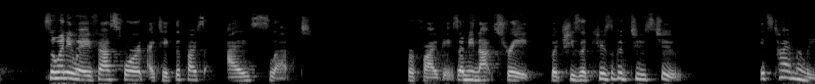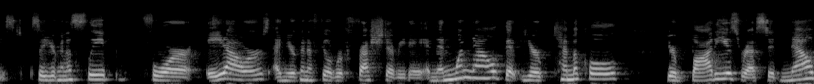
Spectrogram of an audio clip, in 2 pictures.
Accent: Philippines; You know, I'm Filipino. I'm an Asian child of a tiger mom.

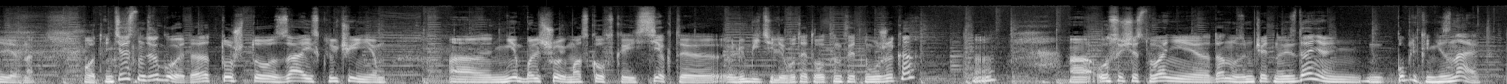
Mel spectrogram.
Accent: Riga, Latvia; moved away; ко мне на малую родину в город Ригу, столицу Латвии

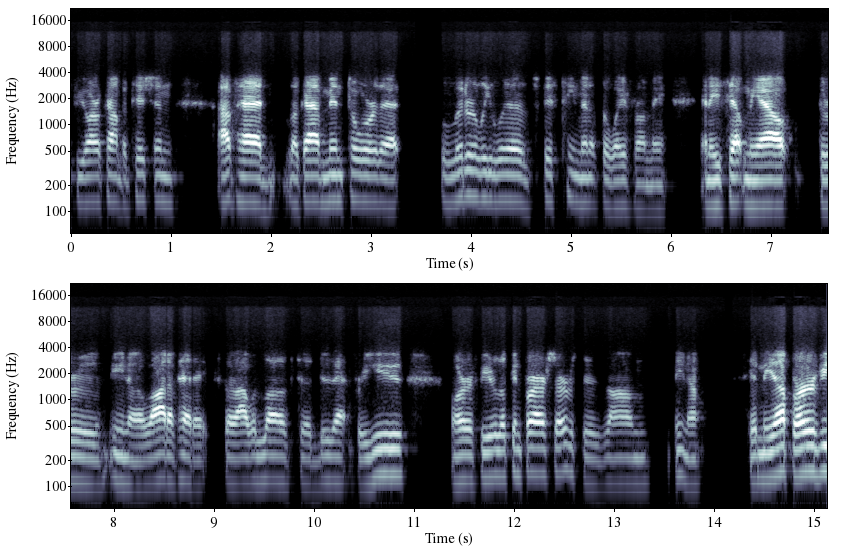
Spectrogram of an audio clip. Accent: Eastern North Carolina, United States; moved away as an adult; now in Raleigh, United States; I'm from Eastern North Carolina, but I moved up to Raleigh about 18 years ago

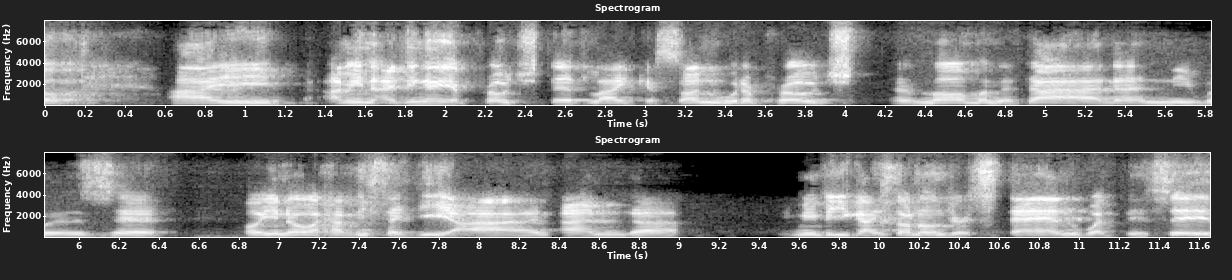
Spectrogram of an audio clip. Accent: Mexico City, Mexico; moved away as an adult; now in Bay Area, United States; I'm originally from Mexico City. I moved to the Bay Area, I think about 10 years ago

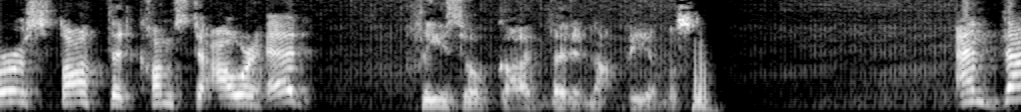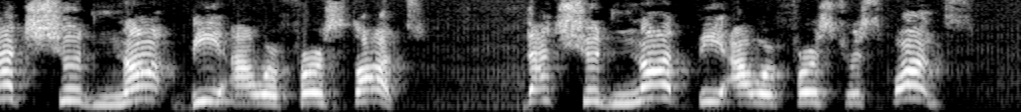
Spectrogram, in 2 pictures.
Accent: Texas, United States; I'm a born American citizen. I was born in Texas.

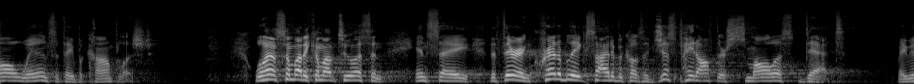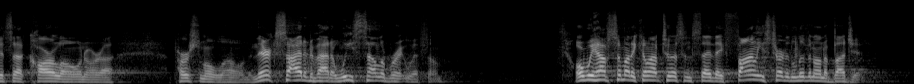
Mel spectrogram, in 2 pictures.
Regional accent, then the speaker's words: Louisville, Kentucky, United States; I grew up in Louisville, Kentucky

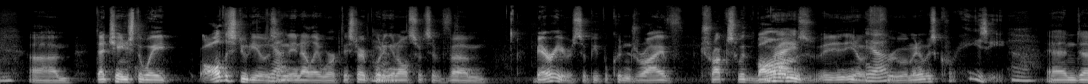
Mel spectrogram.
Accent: Canada; now in United States; I'm not American. I go, I live here and I'm working here, but I'm Canadian.

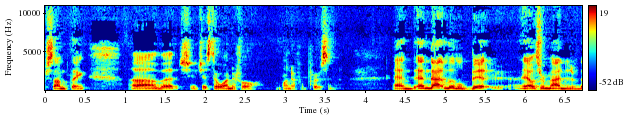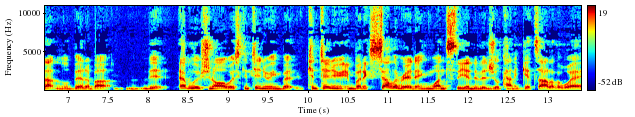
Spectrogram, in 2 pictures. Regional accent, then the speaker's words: Fairfield, Connecticut, United States; also born or lived in Westport, Connecticut; right next to where I grew up

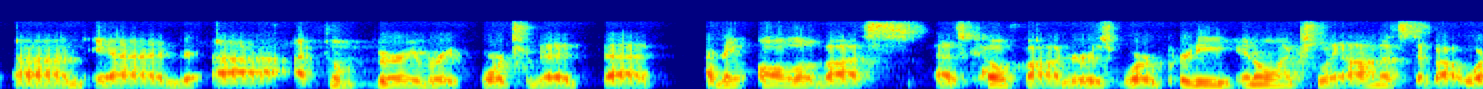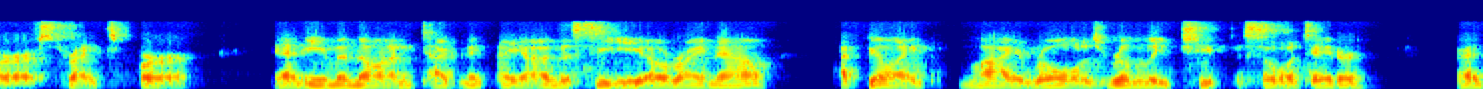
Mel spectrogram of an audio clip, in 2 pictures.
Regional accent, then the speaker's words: Minneapolis, Minnesota, United States; I grew up in Minneapolis Minnesota

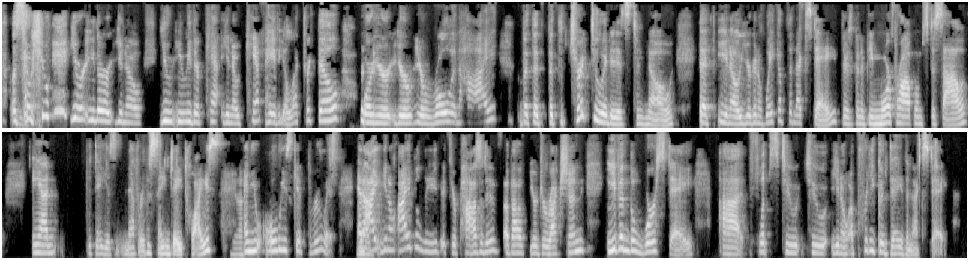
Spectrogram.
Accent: Chicago, Illinois, United States; that led me to opening and winning licenses and opening dispensaries near my hometown in Chicago, Illinois.

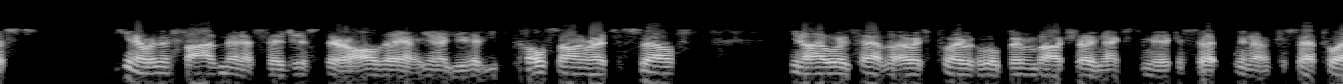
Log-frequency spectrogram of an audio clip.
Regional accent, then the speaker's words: New York, United States; when I grew up in New York, in New York State

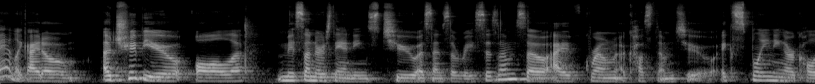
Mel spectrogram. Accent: Ohio, United States; also born or lived in Shanghai, China; I was born in Shanghai, actually, to parents that are both computer engineers. And I moved to the US because my father was pursuing a math PhD in computer science, actually. So we moved here into Ohio. So I grew up in Ohio

